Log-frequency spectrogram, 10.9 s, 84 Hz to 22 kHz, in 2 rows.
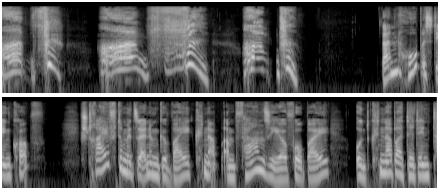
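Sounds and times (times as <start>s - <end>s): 
person acting out exaggerated sneezes: 0.0s - 0.8s, 1.8s - 3.8s
speech: 0.1s - 3.8s, 4.8s - 10.8s.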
